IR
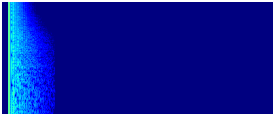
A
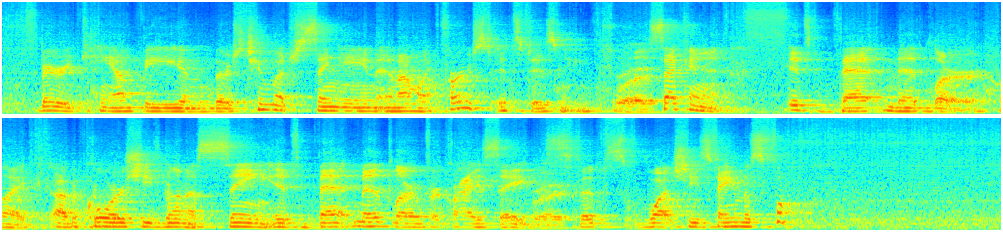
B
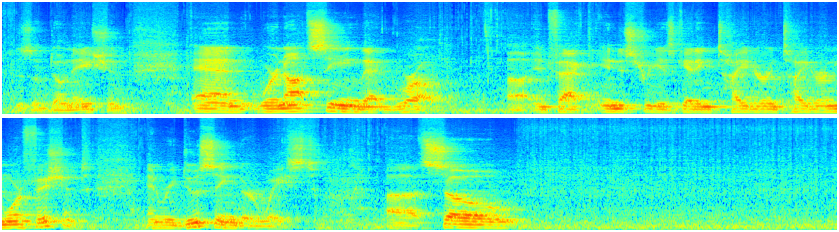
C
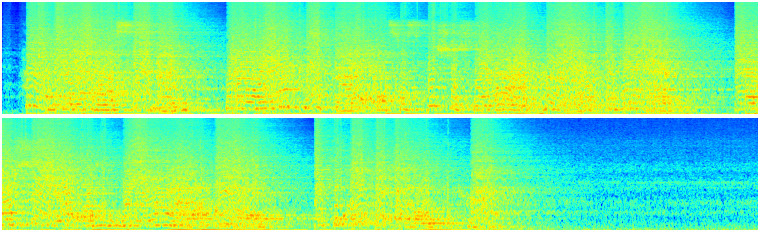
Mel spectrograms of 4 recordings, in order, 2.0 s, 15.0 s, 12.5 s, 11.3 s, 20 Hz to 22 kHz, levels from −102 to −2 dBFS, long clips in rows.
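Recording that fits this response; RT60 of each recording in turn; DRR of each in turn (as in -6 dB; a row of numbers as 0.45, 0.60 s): B; 0.90, 0.60, 1.8 s; 5.0, 4.5, -1.0 dB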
